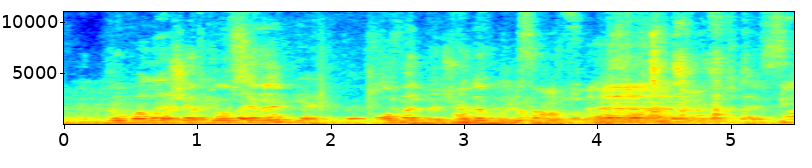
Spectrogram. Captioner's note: indistinct chatter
